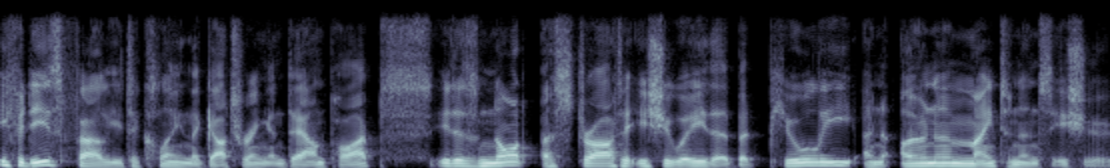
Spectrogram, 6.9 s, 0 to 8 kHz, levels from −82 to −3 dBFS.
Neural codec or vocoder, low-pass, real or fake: none; 7.2 kHz; real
